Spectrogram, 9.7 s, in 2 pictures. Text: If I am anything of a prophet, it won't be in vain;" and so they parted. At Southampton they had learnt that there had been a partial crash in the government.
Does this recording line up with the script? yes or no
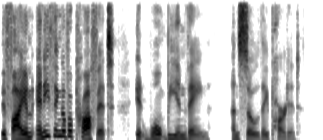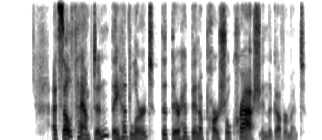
yes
